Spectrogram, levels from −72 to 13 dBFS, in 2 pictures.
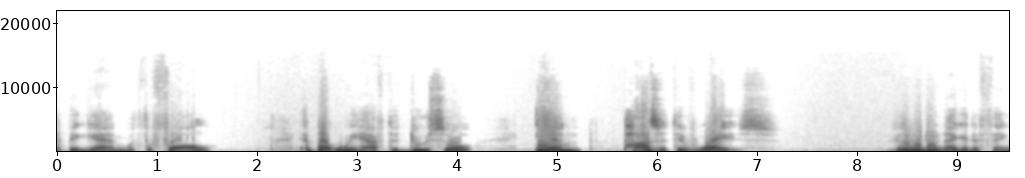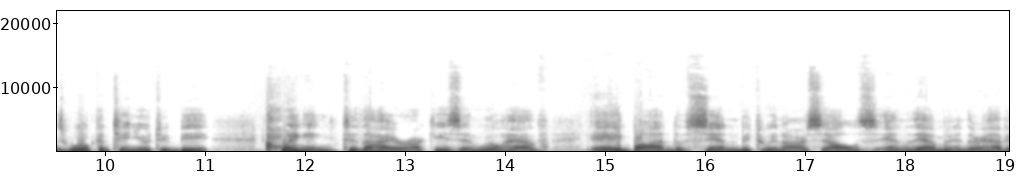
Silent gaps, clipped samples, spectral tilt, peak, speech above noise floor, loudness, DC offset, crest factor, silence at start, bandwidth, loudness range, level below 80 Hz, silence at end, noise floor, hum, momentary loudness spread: none; under 0.1%; -6.5 dB/octave; -4 dBFS; 29 dB; -17 LUFS; under 0.1%; 14 dB; 0 s; 14 kHz; 4 LU; -40 dBFS; 0 s; -45 dBFS; none; 13 LU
